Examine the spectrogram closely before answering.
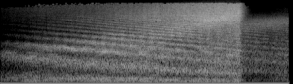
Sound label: SFX, Drum & Bass 170 BPM; Ueberschall; Drum & Bass Flash Trackz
